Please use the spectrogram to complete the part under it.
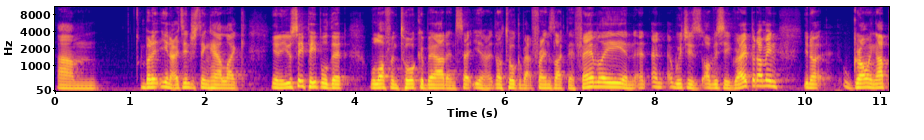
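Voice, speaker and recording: Here a mid-range, slightly mellow male voice carries an Australian accent. He's a podcast co-host chatting casually, drifting through stories with plenty of filler words.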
